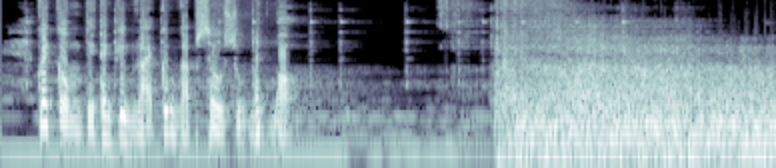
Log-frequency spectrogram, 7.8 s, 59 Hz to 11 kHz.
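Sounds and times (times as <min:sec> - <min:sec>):
speech: 0:00.4 - 0:03.1
loud crack of thunder with heavy sustained rumble: 0:04.9 - 0:07.7.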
